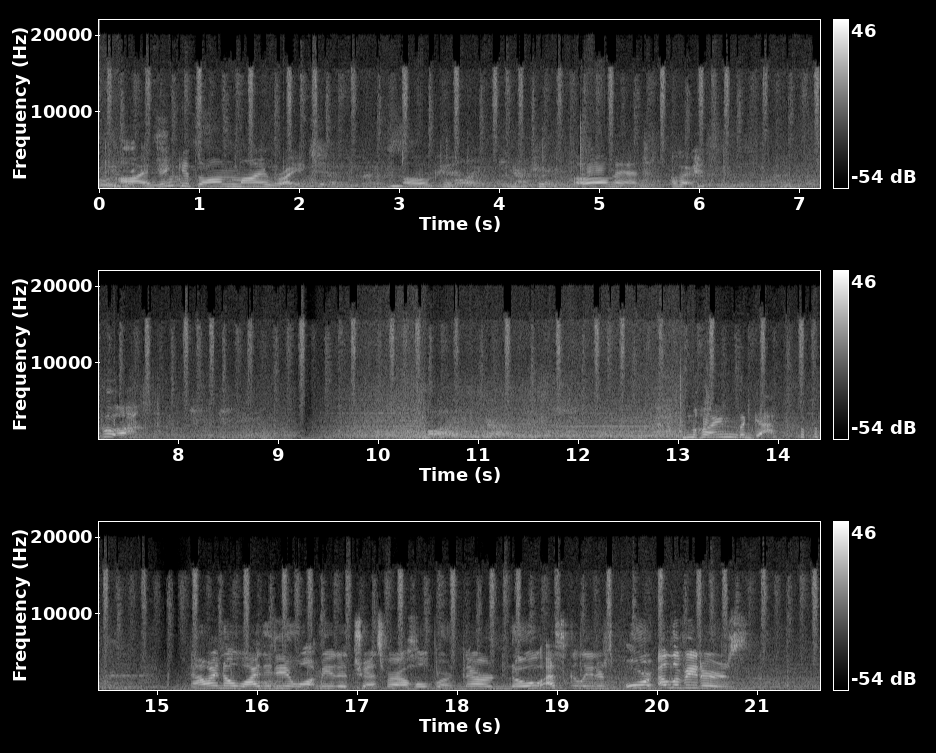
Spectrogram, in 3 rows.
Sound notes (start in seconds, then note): 10.2 metro Announcement; 13.9 chuckles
